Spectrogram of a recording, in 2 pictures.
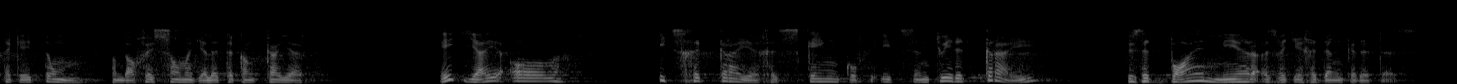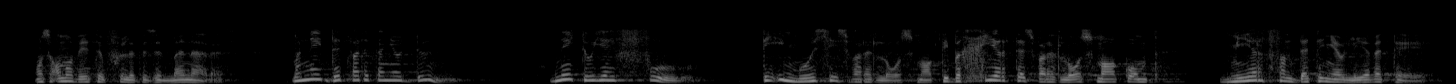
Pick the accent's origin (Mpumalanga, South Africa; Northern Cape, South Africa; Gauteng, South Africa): Mpumalanga, South Africa; Standerton; Ek kom van Standerton af en ons nooit 'n kersboom gehad nie.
